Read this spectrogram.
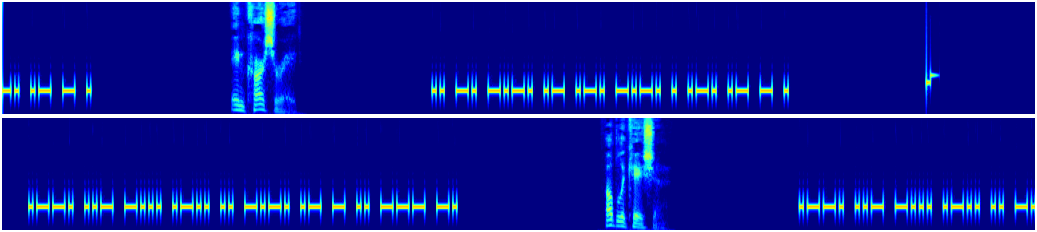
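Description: A telegraph key taps out rapid Morse code beeps in a steady high tone.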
